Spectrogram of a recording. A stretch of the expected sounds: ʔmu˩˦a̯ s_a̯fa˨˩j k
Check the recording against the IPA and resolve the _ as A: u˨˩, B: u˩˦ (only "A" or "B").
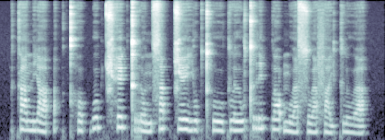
B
